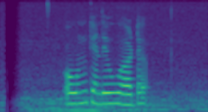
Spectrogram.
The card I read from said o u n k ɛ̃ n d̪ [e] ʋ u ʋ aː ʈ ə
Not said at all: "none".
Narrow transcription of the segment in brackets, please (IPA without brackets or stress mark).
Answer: e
